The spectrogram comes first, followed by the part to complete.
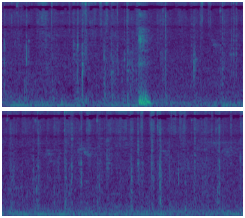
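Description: Small plastic wheels of a toddler's balance bike rattling and clicking over patterned paving tiles, with light shoe scuffs as the child pushes along. A single short, loud thump comes about two seconds in.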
